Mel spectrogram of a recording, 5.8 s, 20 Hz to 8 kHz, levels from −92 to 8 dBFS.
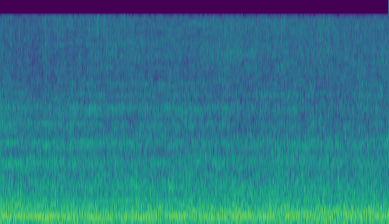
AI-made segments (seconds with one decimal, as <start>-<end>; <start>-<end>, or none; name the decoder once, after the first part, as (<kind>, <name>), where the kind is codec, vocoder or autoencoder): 0.0-5.8 (vocoder, HiFi-GAN)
